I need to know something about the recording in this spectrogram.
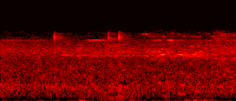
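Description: Near silence: room tone, with two very faint clicks, one about half a second in and one just past a second.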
